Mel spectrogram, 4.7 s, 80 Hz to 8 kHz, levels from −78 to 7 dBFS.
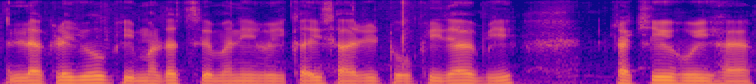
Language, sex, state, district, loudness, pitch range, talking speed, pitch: Hindi, male, Jharkhand, Ranchi, -19 LUFS, 105-110 Hz, 165 wpm, 105 Hz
